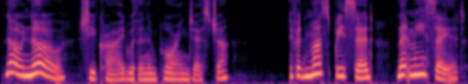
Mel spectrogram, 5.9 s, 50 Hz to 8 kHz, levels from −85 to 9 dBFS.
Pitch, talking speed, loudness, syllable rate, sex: 225 Hz, 175 wpm, -17 LUFS, 4.6 syllables/s, female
